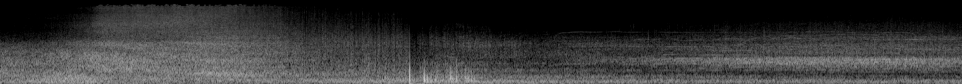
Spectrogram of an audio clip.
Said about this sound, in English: If you've ever seen an air show, you may have heard a sonic boom from a plane breaking the sound barrier.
